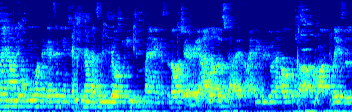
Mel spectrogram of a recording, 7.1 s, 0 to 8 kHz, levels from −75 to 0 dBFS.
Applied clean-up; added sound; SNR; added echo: neural separator model SepFormer DNS4.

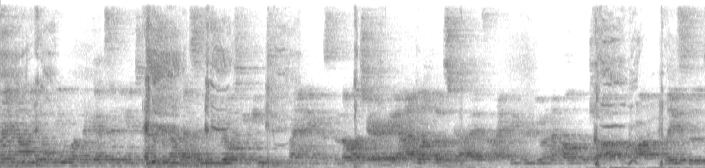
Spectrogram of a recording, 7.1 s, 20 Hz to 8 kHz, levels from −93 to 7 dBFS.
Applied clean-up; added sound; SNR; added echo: none; Cough; 8 dB; reverberation time 1.0 s.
